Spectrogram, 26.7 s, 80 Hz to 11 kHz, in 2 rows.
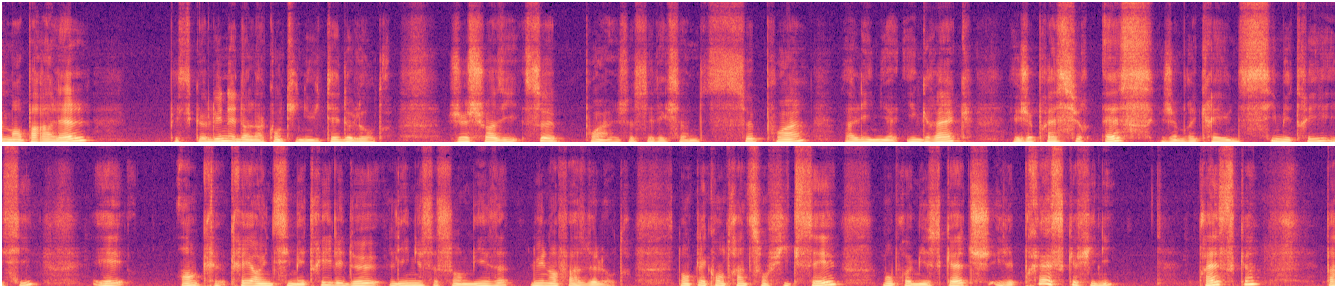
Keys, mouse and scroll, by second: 5.2 click, 7.6 click, 9.2 click, 12.9 s, 20.2-20.6 scroll down 2, 21.0 right click, 23.7 scroll up 2, 24.3-24.9 right drag.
